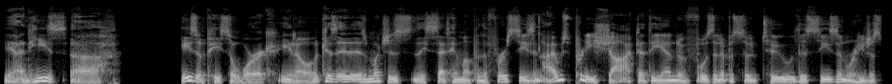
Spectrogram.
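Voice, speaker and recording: Low-pitched, chatty podcast co-host who laughs through his points. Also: brisk, a little mellow. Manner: rambling, chuckling, many restarts. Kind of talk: casual chat.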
